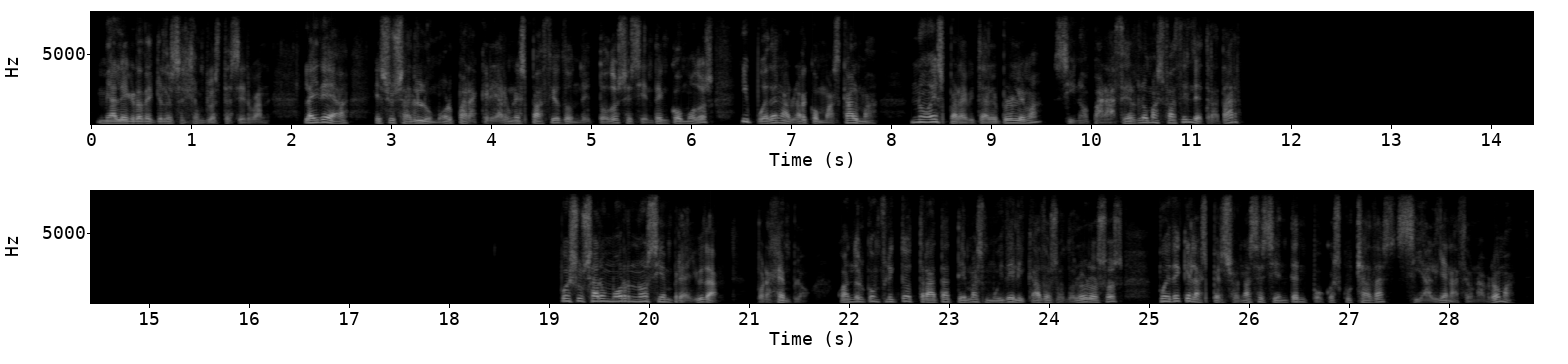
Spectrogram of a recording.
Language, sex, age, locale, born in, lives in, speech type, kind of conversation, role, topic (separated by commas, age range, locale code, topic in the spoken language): Spanish, male, 25-29, es-ES, Spain, Spain, read, expert-assistant, expert, Cómo contribuye el humor a la resolución de conflictos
